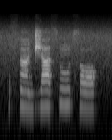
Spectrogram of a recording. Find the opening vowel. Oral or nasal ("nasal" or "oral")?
nasal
